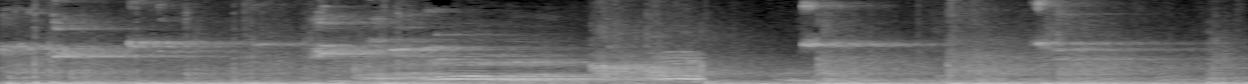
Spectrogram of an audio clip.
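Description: Live sound of a basketball game in an echoing gym: the ball bouncing on the hardwood floor, sneakers squeaking in short high chirps, and players' voices calling out across the hall.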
